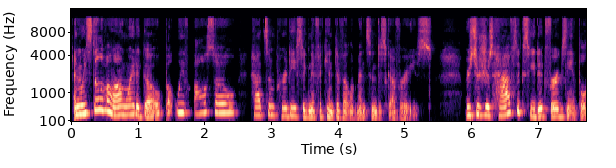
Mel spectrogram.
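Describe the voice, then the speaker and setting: A woman lecturing as a clinical psychologist, speaking in a measured, explanatory way with a naturally soft voice. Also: medium pitch, creaky. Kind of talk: academic lecture.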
